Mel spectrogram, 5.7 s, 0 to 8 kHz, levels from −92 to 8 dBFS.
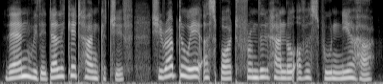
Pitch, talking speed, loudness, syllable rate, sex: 240 Hz, 190 wpm, -15 LUFS, 5.0 syllables/s, female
